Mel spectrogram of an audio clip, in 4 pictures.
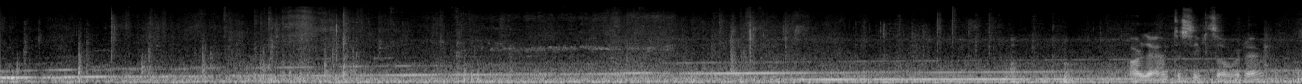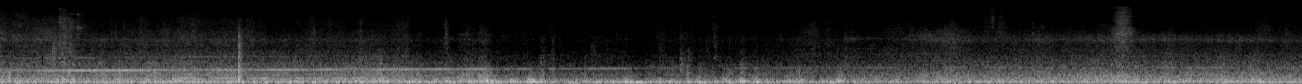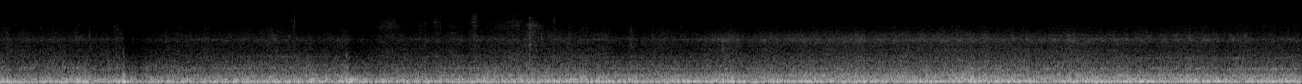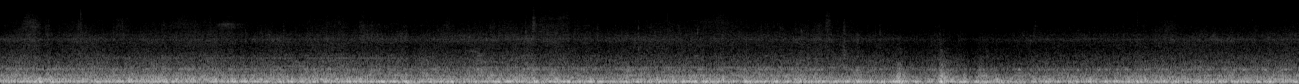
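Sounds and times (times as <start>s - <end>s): faint rising whine: 0.0s - 19.6s
train wheels rumbling: 0.0s - 52.0s.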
